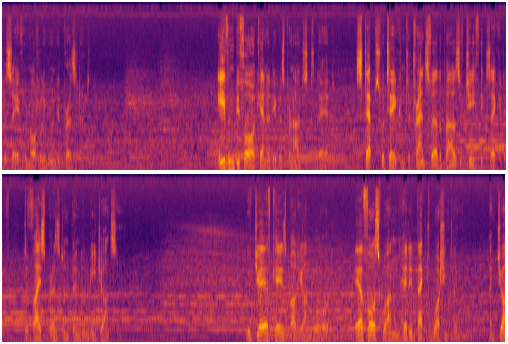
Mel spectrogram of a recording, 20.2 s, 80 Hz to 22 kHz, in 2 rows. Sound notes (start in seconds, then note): 2.8 gentle music; 13.8 airplane engine roaring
